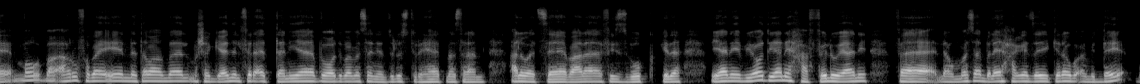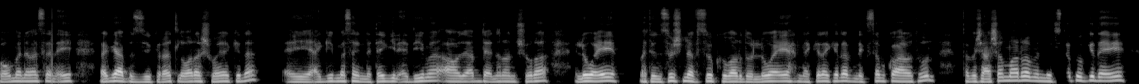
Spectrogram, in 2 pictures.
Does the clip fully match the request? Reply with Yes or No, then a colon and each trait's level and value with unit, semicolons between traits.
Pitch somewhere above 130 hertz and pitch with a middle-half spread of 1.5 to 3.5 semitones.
Yes: medium, 140 Hz; average, 2.9 semitones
